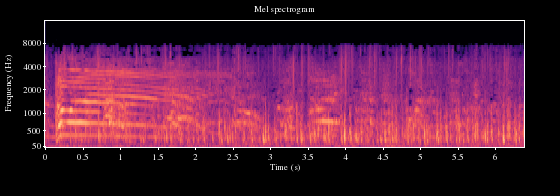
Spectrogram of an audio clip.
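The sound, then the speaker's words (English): A horse whinnies loudly at the start, then hooves break into a fast, steady gallop, a rapid drumming of clip-clops that keeps going to the end. “Get on your horse, Tonto.”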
